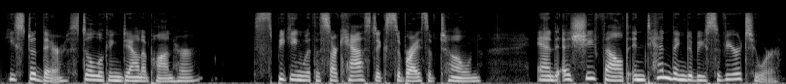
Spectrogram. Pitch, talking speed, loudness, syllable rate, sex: 190 Hz, 185 wpm, -18 LUFS, 5.6 syllables/s, female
